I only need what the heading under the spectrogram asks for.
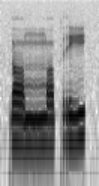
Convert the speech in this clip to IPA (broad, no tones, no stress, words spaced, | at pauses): ɾɔmːɔ pri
